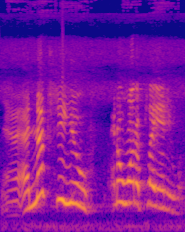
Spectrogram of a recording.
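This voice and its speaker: A woman's voice: high voice, big pitch swings, normal speed. An actress playing a pushy, scornful twelve-year-old boy in a 1950s radio drama. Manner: pestering, childlike. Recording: tinny old radio recording.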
